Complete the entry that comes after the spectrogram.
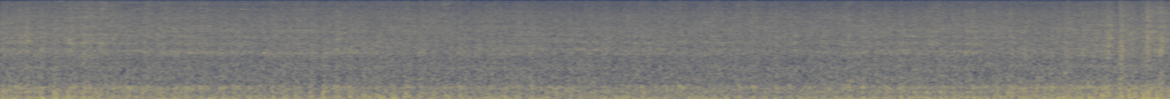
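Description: Indian Railways passenger express train running past, a steady rumble of coaches and wheels on the rails that grows louder near the end.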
